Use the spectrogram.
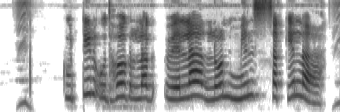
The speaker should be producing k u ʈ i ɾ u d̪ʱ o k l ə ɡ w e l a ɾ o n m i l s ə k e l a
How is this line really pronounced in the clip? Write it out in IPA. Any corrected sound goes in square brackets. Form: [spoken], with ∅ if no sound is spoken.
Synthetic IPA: k u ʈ i ɾ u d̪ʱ o [ɡ] l ə ɡ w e l a [l] o n m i l s ə k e l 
